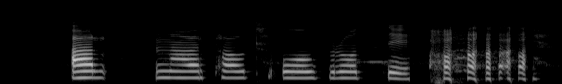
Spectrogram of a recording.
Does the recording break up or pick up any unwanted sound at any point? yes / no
yes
